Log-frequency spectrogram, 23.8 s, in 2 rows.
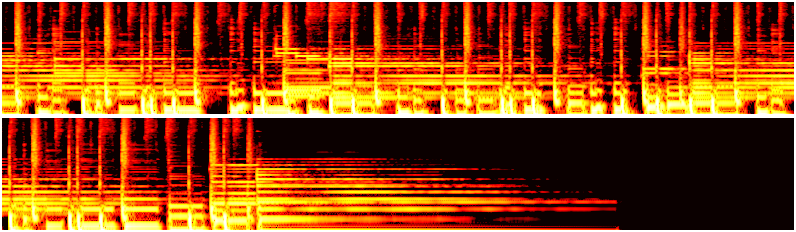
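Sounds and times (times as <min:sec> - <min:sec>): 
drums: 0:00.0 - 0:15.8
bass: 0:00.0 - 0:21.2
keyboard: 0:00.0 - 0:21.2.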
